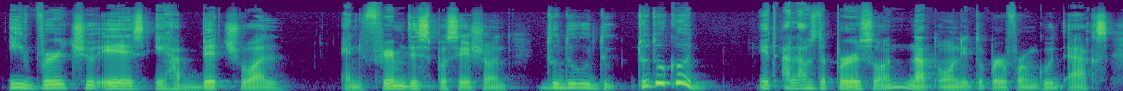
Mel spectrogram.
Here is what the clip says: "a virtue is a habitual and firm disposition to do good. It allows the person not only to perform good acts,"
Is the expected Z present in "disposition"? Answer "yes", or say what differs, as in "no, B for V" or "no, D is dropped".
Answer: no, S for Z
